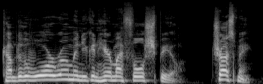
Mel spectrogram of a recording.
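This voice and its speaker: A wisecracking billionaire superhero dude for a game, sarcastic and cocky, kinda high voice, really dry close studio sound. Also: male voice, lively intonation, fast, darkish tone, dry recording. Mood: wry, quippy. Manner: glib, sardonic, conversational delivery. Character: witty, cocky male billionaire inventor superhero. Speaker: video game voice actor. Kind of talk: video game character voice lines.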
